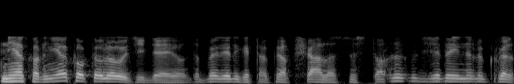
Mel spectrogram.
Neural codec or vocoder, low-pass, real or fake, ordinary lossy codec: codec, 16 kHz in and 24 kHz out, 0.4 kbps, LongCat-Audio-Codec, two codebook decoder; 3.6 kHz; fake; MP3, 32 kbps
